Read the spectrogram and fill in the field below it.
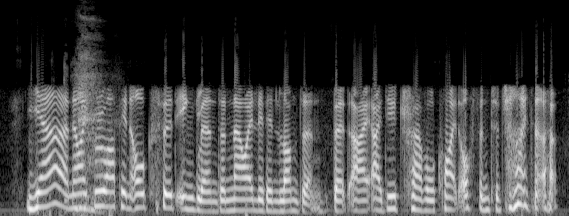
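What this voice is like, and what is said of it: British accent. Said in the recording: “your accent that you are not Chinese. You are from the UK.”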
